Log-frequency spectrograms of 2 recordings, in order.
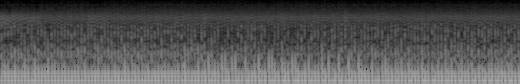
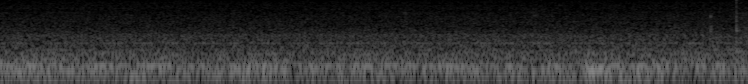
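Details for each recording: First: Rode NTG USB-powered microphone with analog output, powered from USB-C charger: steady low electrical hum, buzz and faint crackle in the signal; USB-C at higher amps suspected of bringing more noise. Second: Rode NTG microphone powered over USB-C with analog output through a ground loop isolator: low steady hush with faint hum, hissing/electronic noise drastically reduced versus without the isolator.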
